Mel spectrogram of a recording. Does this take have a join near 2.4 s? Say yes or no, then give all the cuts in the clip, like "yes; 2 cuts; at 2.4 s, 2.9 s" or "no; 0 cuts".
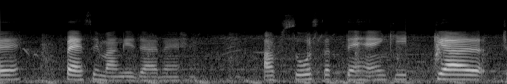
no; 1 cut; at 4.1 s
